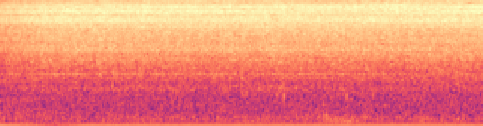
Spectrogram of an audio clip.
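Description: A steady, even hiss that starts suddenly and holds at one level throughout.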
